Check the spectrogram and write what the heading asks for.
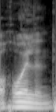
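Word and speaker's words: Højlund: And how did you pronounce his name? Haaland, Hart. The striker. – Oh, Hoyland, yeah. Rasmus Hoyland, that's the one.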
